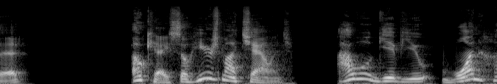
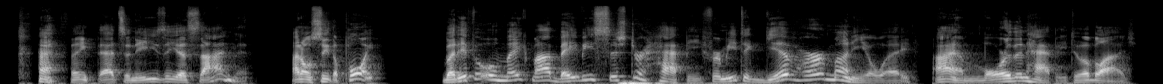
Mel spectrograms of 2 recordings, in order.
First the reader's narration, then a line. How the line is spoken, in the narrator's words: Frank said sarcastically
